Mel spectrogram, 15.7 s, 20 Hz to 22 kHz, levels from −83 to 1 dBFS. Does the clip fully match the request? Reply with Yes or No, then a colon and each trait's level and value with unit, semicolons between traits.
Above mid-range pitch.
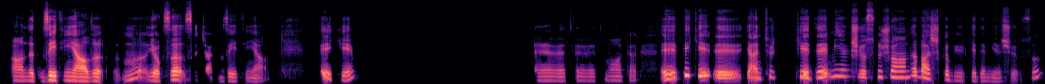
No: medium, 155 Hz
